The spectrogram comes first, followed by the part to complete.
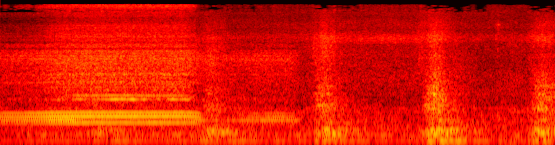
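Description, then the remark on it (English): A steam train whistle sounds steadily for about a second, then gives way to slow, hissing chuffs of steam as the locomotive pulls away from a station, each puff spaced about half a second apart. “After the final man arrived, the conductor gave his formal "all aboard," and the train chugged away from the station.”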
